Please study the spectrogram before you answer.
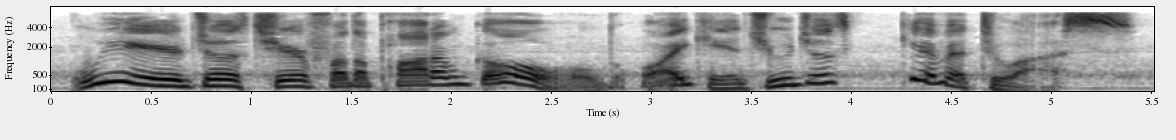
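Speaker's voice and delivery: high witch voice; squeaky high witch, whining. Acted.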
